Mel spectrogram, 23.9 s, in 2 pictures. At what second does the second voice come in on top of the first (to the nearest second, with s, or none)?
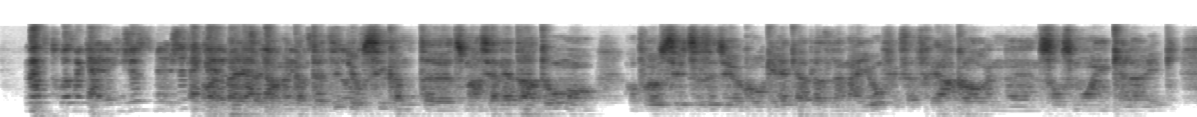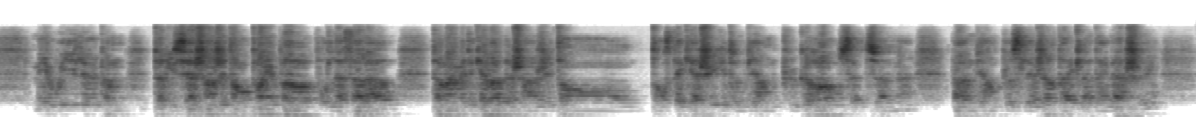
2 s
